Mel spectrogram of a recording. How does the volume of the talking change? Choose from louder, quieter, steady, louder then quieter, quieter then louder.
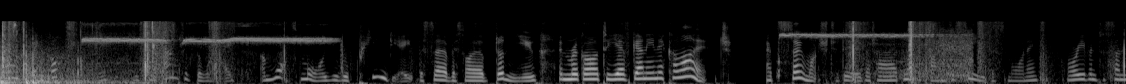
louder then quieter.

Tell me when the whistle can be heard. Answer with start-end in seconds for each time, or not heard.
0.8-3.5, 7.8-9.8.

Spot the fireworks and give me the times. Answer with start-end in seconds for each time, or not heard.
0.0-1.6.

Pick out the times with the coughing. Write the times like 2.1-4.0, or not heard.
not heard.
